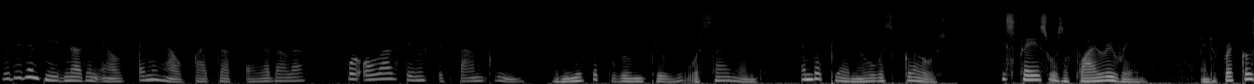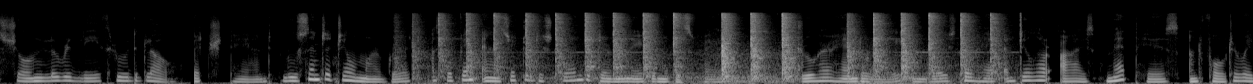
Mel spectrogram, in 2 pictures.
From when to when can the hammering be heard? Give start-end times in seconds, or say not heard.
16.4-22.8.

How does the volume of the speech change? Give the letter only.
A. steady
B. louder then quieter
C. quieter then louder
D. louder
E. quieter
D.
